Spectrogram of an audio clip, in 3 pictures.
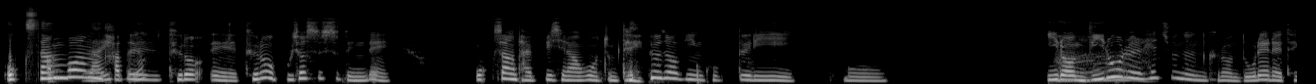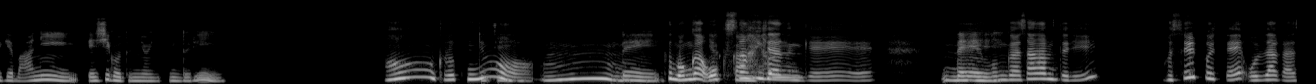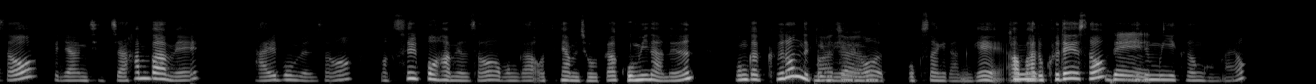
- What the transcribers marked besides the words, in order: tapping; other background noise; laughing while speaking: "옥상이라는 게"
- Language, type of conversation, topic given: Korean, podcast, 가장 위로가 됐던 노래는 무엇인가요?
